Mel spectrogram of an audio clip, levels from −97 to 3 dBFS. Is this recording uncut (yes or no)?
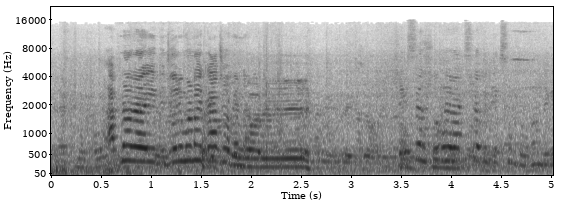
yes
